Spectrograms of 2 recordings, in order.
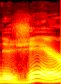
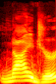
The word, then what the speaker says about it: Niger: its final base in ner or Niger depending how you say it to the nation's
